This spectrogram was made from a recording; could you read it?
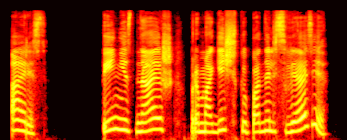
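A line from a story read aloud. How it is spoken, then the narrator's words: Giggling. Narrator (Russian): Лили хихикая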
